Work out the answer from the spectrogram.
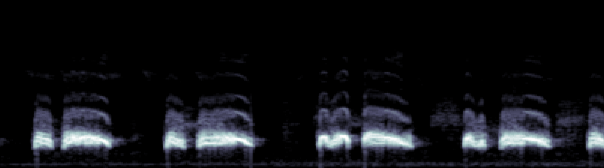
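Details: Spotted dove cooing: mellow, hoarse low phrases, each a short coo followed by a longer drawn-out rolling croo, repeated about once a second with short silent gaps between phrases; no other sounds.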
